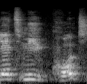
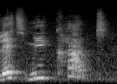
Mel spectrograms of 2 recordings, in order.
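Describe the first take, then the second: First: The vowel sounds like the one in cot. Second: The vowel is a short central uh sound. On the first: The speaker calls it wrong. "you are C O T" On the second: The speaker calls it right. "But you say let me cut"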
